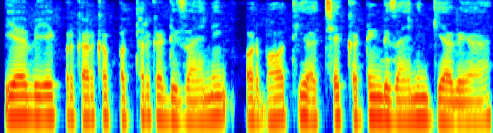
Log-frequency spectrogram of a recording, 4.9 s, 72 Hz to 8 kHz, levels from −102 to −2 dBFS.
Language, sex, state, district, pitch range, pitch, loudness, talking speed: Hindi, male, Uttar Pradesh, Etah, 120-130 Hz, 125 Hz, -23 LUFS, 205 wpm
